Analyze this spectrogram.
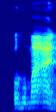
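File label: "perhumaan", Malay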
